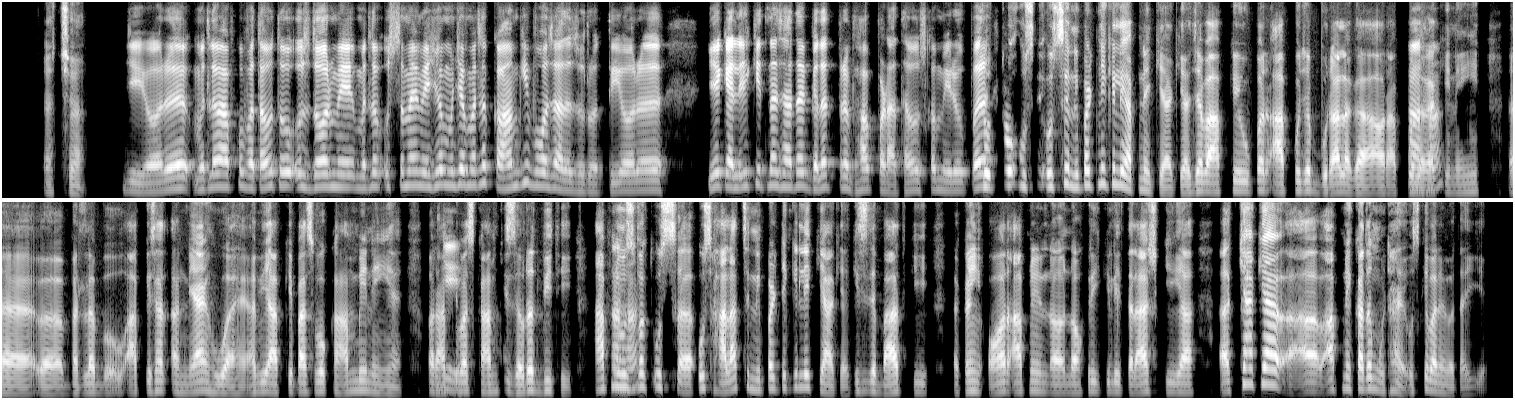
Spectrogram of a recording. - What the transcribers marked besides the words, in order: none
- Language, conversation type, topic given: Hindi, podcast, असफलता के बाद आपने खुद पर भरोसा दोबारा कैसे पाया?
